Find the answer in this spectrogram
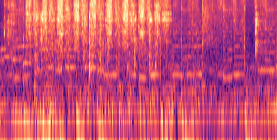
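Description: Wire brush scrubbing rust off the face of a car's wheel hub, over background music.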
